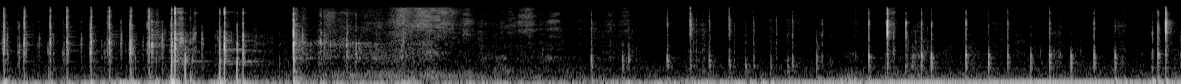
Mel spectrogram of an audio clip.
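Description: A single small, hollow red plastic Joy-Con controller is held in both hands while fingers tap and scratch its shell and press its buttons. Quick, crisp, bright clicks and taps come in rapid bursts, with a soft scratchy rustle in the middle. A low, steady hum underlies the second half.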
